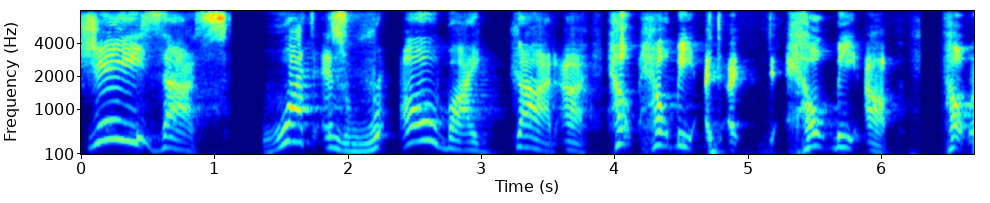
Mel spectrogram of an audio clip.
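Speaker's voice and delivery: shrill, piercing, annoyed cry, drawn out. Game master voicing a halfling crying out from a corner, shrill, annoyed voice. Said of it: "a very shrill, annoyed voice".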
